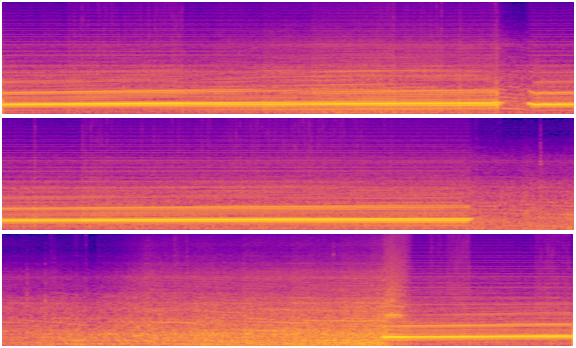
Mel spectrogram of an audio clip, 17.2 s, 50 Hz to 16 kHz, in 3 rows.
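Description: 2019 Mazda MX-5 RF's 2.0-litre four-cylinder engine heard from inside the cabin, held at high revs on track, its note climbing slowly with a brief break about five seconds in. About ten seconds in the engine note drops away and a rough rushing noise grows. The note comes back with a click about fifteen seconds in.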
